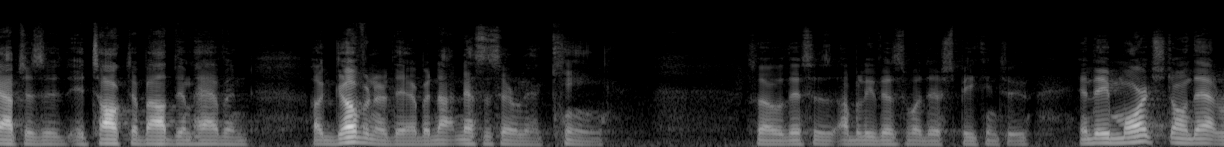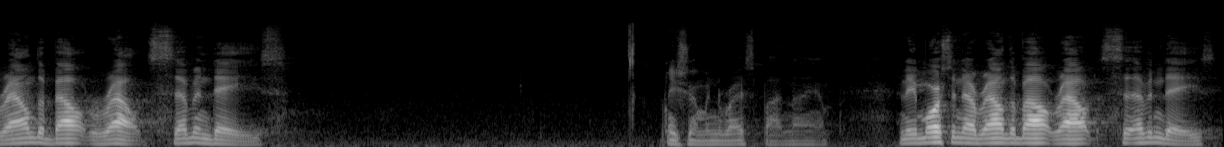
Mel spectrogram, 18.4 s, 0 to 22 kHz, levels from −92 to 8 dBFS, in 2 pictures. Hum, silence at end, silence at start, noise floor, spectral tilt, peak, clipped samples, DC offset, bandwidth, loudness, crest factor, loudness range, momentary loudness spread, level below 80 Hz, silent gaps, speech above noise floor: none; 0.15 s; 0 s; -71 dBFS; -7.5 dB/octave; -4 dBFS; under 0.1%; under 0.1%; 9.6 kHz; -28 LUFS; 26 dB; 20 LU; 20 LU; -64 dBFS; none; 42 dB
